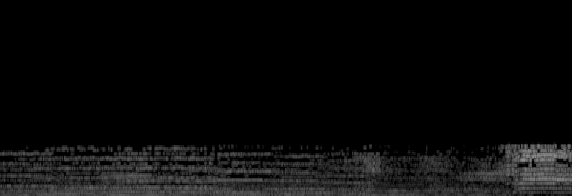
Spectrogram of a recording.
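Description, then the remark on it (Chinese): A lamb, being carried off by a lion, bleats in long, wavering, nasal cries that run together for several seconds, loud, rising into a sharper, higher call near the end. No one speaks. “哎呀，不好了，狮子，他抓走了我的一只小羊啊！”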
